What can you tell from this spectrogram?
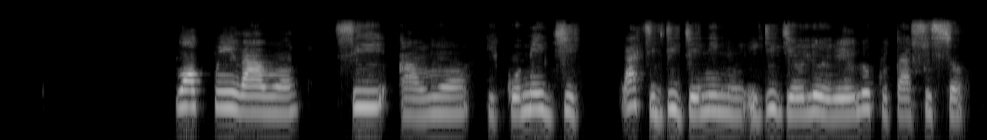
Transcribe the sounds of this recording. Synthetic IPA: wɔ̃˦k͡pĩ˦ɾa˧w̃ɔ̃˧ | si˦a˦˨w̃ɔ̃˧ | i˨ko˨˦me˦d͡ʒi˦˨ | la˦ti˧di˦˨d͡ʒe˨˧nĩ˦nũ˧ḭ˨di˦˨d͡ʒe˧o˧lo˦˨ɾe˨˦o˧lo˦ku˨˦ta˧si˦sɔ˧˨

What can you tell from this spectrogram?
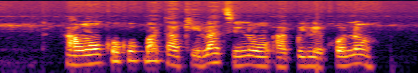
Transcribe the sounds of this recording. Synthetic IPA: a˨w̃ɔ̃˧ko˦ko˦k͡pa˦˨ta˧ke˨la˦ti˧˦nũː˦ʔa˨k͡pe˧lɛ˨kʰɔ˧˦nãː˦˨

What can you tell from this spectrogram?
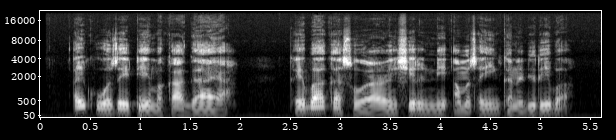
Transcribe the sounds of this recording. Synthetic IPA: ʔa˦jkʷoː˨wa˦za˦˨jta˦mɐ˨kaː˨ɡaː˦jaː˨ | ka˦jbaː˦ka˨sa˨wɽaː˨ɽɛ˦nʃɪ˦ɽɪ˨nːeː˦ʔa˨mɐ˦sʼɐ˦jɪ˦ŋka˨na˦dɪ˦ɾeː˦ba̰ː˨ʔ

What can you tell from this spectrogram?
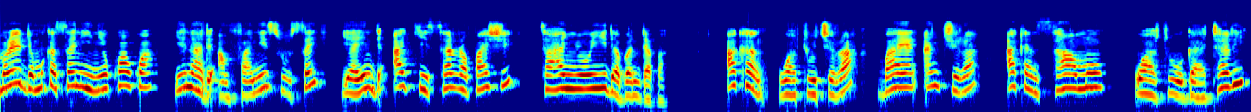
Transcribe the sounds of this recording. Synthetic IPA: ka˨mɐ˦rjɐ˦dːa˨mʊ˦ka˨sɐ˦niː˨neː˦kʷaː˦kʷaː˦jɐ˦naː˨da˨ʔa˨mɸaː˨niː˦soː˨sa˦j | jaː˨jɪ˦nda˨ʔa˦kʲeː˨sɐ˦rːɐ˨ɸaː˦ʃi˦ | ta˦ha˦ɲjoː˦jiː˦dɐ˨bɐ˦ndɐ˨bɐ˦ŋ | ʔa˦kɐ˨ŋwaː˨toː˨t͡ʃɪ˨ɽaː˦ | baː˦jɐ˦ŋʔa˦nt͡ʃɪ˨ɽaː˦ | ʔa˦kɐ˨nsaː˦moː˦ | waː˨toː˨ɡaː˨tɐ˦ɾiː˦

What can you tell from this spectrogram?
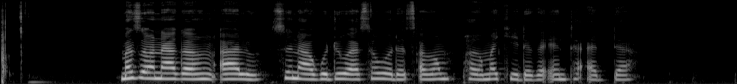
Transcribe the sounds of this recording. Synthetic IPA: mɐ˦zɐ˨wnaː˦ɡɐ˨ɽɪ˦ŋʔaː˦loː˨sʊ˦naː˨ɡʷʊ˦dʊ˦waː˨sɐ˦boː˨da˨sʼɐ˨ɽɔ˦mɸʰɐ˨rmɐ˦kʲiː˨dɐ˨ɡa˨j̰ɐ˦nta˦ʔa˨dːaː˦

